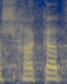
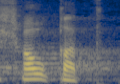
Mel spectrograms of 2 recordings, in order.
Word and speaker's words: শওকাত: হয়েছে সাকাত গাজী তো বাংলা ভাষাভাষী আমরা আসলে উচ্চারণ ভুল করে থাকি নামটা সাকাত হয় না হইতে পারে শওকাত তো এটাকে আমরা বাংলাদেশে ওই যে আমি দেখেছি উত্তর অঞ্চলে নামটাকে আবার অনেকে বলে শকত সৈকত এরকম বলে ফেলে সাকাত লিখেছেন সাকাত গাজী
